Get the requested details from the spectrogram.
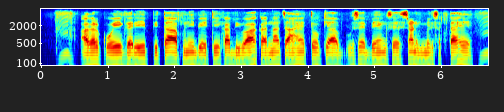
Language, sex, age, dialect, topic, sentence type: Hindi, male, 18-24, Marwari Dhudhari, banking, question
